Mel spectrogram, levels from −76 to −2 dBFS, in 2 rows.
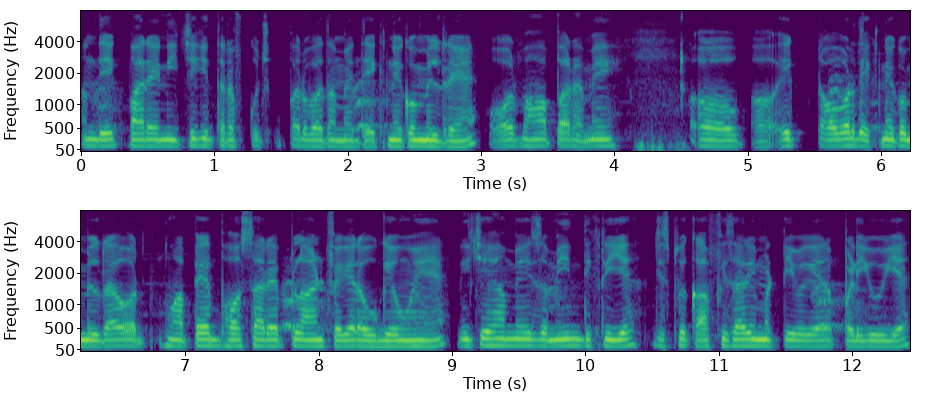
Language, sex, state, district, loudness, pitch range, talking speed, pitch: Hindi, male, Chhattisgarh, Rajnandgaon, -23 LUFS, 125-135 Hz, 250 wpm, 130 Hz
